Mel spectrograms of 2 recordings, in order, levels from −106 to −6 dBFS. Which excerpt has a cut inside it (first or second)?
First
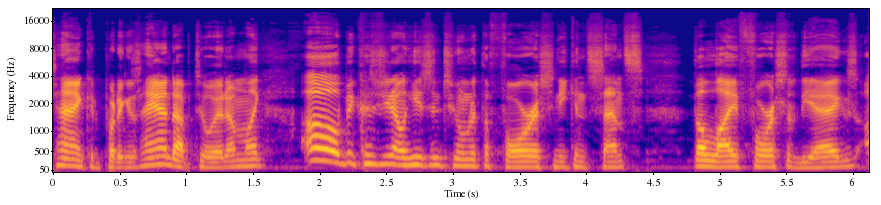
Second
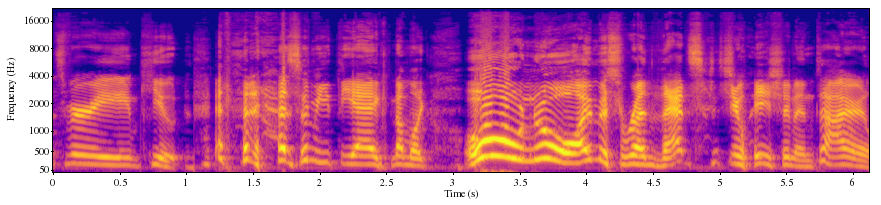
second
